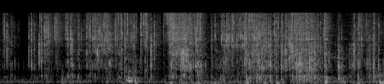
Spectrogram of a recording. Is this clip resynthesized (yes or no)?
no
